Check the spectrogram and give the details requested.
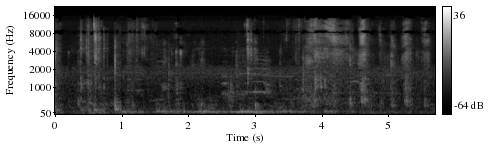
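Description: Close-miked eating by hand: wet mouth clicks and smacks of chewing soft rice, a low rumble in the middle, and the squish of rice being mixed with the fingers.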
